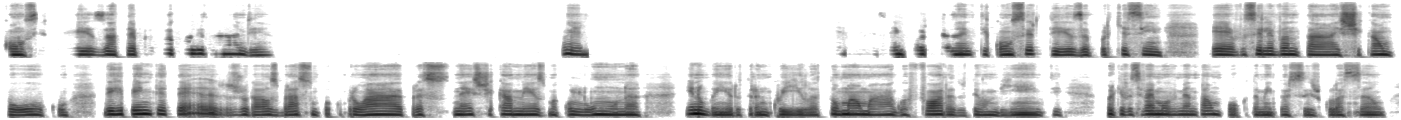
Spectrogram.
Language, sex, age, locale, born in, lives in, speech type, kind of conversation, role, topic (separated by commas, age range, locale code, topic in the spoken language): Portuguese, female, 45-49, pt-BR, Brazil, Portugal, conversation, advice, advisor, Como posso lidar melhor com interrupções frequentes no meu trabalho?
